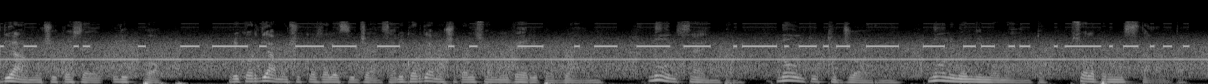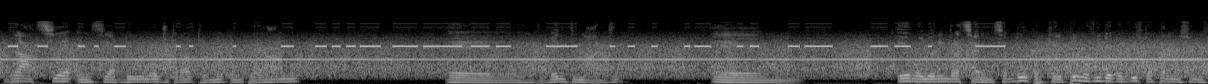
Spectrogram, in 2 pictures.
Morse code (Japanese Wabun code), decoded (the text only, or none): none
